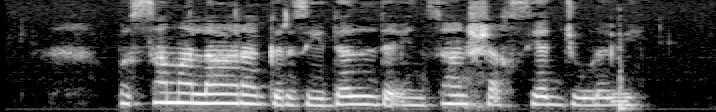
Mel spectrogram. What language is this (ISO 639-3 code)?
pus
